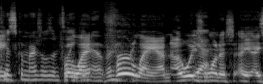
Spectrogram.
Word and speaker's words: Furlan: Furlan. I always Yeah. want to say, I Say say it right. however you want. Furlan. Yep, Furlan.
